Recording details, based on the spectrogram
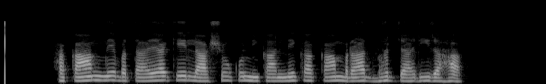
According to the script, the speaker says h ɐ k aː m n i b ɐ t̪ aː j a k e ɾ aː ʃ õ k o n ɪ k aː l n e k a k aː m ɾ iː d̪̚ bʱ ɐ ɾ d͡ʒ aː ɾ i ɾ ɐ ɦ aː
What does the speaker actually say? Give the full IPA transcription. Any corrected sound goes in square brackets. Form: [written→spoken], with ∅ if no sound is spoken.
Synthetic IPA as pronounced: h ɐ k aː m n [i→e] b ɐ t̪ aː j a k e [ɾ→l] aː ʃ õ k o n ɪ k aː l n e k a k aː m ɾ [iː→aː] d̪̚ bʱ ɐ ɾ d͡ʒ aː ɾ i ɾ ɐ ɦ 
